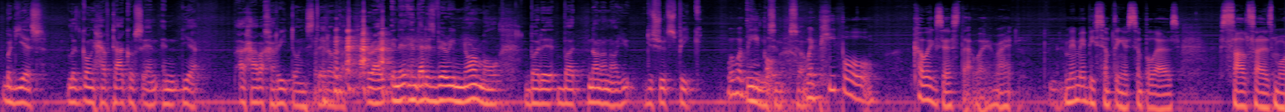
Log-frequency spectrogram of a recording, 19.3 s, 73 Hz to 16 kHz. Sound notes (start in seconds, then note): 4.7 laughing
